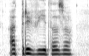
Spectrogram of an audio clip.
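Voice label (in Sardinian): "atrividos", female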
